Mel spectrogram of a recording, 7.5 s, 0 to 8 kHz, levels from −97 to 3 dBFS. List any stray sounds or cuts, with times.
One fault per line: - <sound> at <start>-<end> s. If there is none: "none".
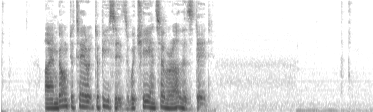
none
